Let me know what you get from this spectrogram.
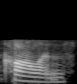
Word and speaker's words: Collins: Okay, the first name is Annette, A-N-N-E-T-T-E, and the last name is Collins, C-O-L-L-I-N-S.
